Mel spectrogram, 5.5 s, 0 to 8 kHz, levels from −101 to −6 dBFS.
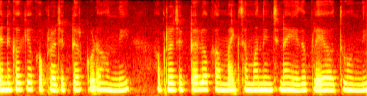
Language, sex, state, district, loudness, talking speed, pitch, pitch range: Telugu, female, Andhra Pradesh, Manyam, -13 LUFS, 150 wpm, 205 Hz, 195-215 Hz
